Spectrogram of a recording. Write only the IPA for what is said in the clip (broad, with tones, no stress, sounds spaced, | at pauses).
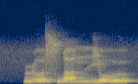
ɻ ɤ˧˥ s w a˧˥ n n̪ j o˥˩ ʊ̯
